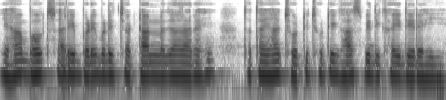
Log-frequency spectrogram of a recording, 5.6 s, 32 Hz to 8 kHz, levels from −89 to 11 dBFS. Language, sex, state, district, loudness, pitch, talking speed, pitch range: Hindi, male, Jharkhand, Ranchi, -18 LUFS, 130 Hz, 205 wpm, 125-135 Hz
